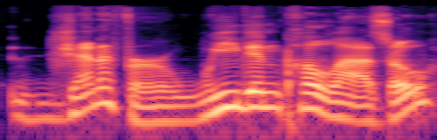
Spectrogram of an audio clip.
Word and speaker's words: Jennifer Weedon Palazzo: As promised, my guest today is Jennifer Weedon Palazzo.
